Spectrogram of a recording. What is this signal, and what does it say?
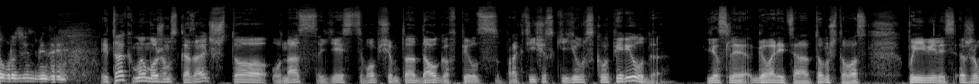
Speech in Russian. There is no code.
